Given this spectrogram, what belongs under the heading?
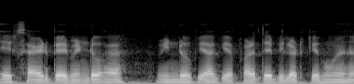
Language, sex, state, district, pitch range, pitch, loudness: Hindi, male, Delhi, New Delhi, 100-105 Hz, 105 Hz, -17 LUFS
